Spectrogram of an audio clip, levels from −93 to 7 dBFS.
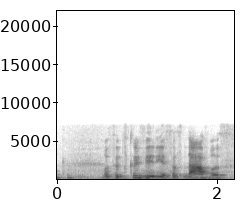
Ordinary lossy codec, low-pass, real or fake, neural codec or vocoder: none; 7.2 kHz; real; none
